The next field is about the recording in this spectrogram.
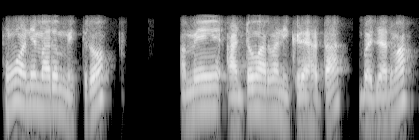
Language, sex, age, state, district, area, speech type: Gujarati, male, 30-45, Gujarat, Mehsana, rural, conversation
